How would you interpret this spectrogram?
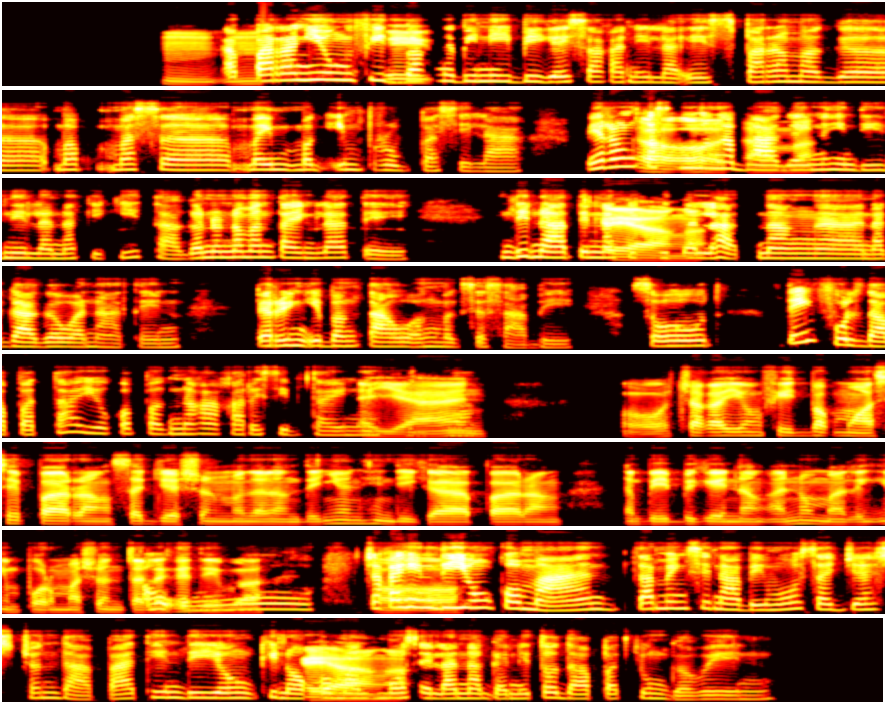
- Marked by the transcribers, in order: other background noise; tongue click; tapping
- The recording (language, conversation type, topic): Filipino, podcast, Paano ka nagbibigay ng puna nang hindi nasasaktan ang loob ng kausap?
